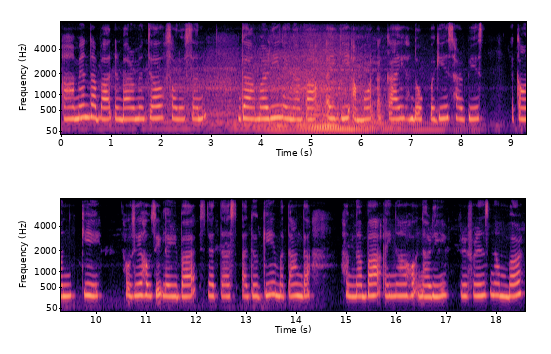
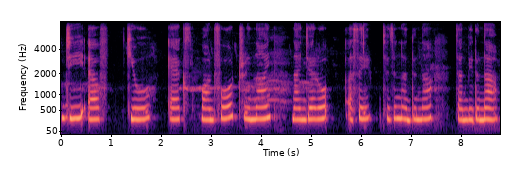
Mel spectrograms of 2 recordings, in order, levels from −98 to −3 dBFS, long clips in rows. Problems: none marked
